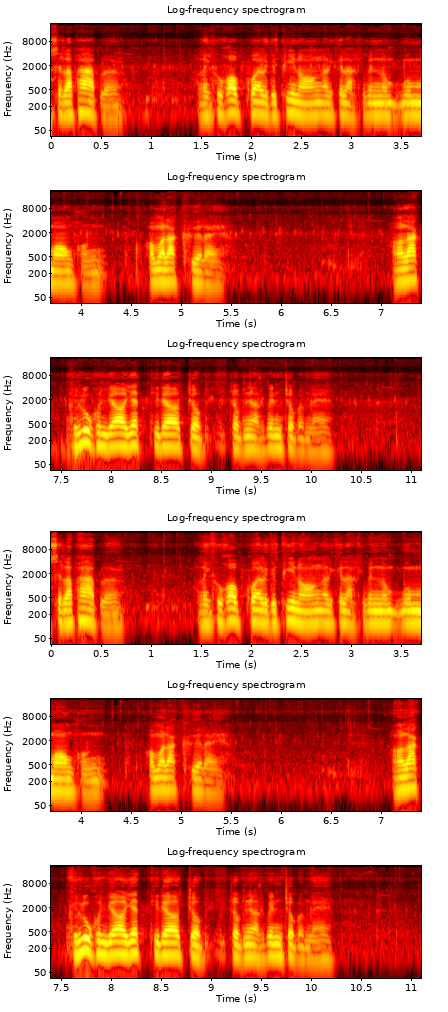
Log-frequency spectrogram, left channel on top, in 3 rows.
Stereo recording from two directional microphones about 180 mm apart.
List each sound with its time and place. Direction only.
0.0 s speech: 20° right (ahead or behind)
4.6 s speech: centre (ahead or behind)
6.7 s speech: 20° right (ahead or behind)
